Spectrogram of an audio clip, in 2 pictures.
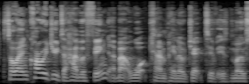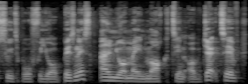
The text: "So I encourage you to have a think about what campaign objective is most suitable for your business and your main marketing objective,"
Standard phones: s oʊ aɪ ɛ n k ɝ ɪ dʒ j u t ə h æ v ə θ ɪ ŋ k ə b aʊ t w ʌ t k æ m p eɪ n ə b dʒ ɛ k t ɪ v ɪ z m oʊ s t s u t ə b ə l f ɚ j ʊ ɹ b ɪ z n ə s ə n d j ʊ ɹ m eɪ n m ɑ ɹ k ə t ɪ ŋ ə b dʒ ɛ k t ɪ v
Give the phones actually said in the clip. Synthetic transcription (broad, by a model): s oʊ aɪ ɛ n k ɝ ɪ dʒ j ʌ t ə v ə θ ɪ ŋ ə b aʊ t w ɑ t k æ m p eɪ n ə b dʒ ɛ k t ɪ v ɪ z m oʊ s t s u t ə b ə l f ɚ j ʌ b ɪ z n ə s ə n j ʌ m eɪ n m ɑ k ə t ɪ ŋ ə b dʒ ɛ k t ɪ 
